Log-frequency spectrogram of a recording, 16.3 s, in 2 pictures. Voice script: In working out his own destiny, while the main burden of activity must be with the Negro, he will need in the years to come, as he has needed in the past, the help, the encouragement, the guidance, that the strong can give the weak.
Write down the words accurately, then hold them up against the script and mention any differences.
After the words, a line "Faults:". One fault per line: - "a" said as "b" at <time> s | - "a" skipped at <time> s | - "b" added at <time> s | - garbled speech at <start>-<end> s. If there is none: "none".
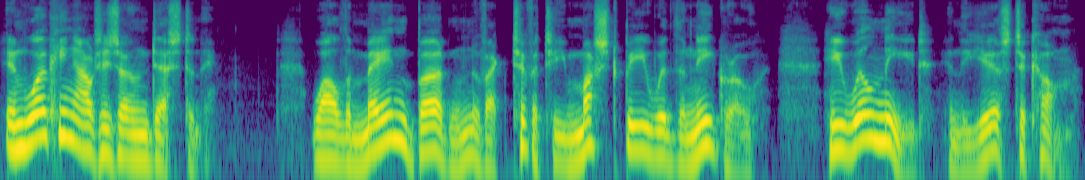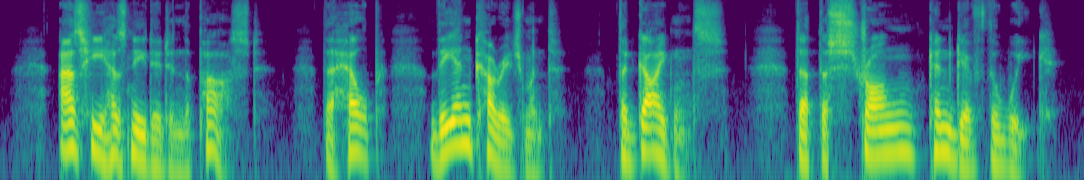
In working out his own destiny, while the main burden of activity must be with the Negro, he will need in the years to come, as he has needed in the past, the help, the encouragement, the guidance, that the strong can give the weak.
Faults:
none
